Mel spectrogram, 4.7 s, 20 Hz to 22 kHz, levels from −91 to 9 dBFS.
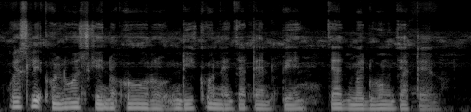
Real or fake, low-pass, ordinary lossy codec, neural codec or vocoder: fake; none; none; vocoder, 44.1 kHz, 128 mel bands, Pupu-Vocoder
